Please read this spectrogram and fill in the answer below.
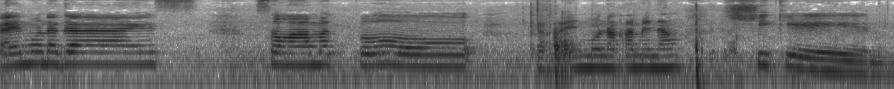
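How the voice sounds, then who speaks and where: Over noticeable background noise and audible room echo, the speech moves at a very slow pace with ordinary pitch variation. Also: woman, fairly high pitch for a woman. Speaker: vlogger. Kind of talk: casual vlog chat. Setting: hospital room.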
